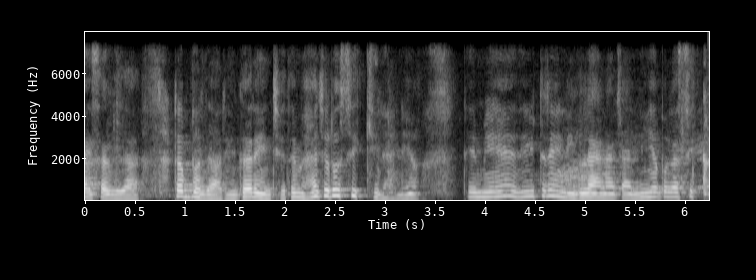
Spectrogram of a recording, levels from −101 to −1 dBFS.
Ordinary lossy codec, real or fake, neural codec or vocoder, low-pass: none; fake; vocoder, 22.05 kHz, 80 mel bands, WaveNeXt; 7.2 kHz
